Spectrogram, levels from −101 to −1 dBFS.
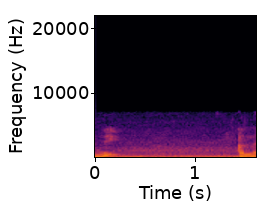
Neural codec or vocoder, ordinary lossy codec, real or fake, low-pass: codec, 16 kHz, 16 kbps, FreqCodec, larger model; AAC, 32 kbps; fake; 7.2 kHz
